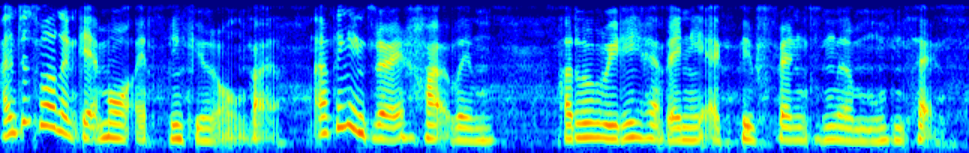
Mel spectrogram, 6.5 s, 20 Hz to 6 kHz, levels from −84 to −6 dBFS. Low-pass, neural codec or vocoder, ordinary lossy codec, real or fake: 5.4 kHz; autoencoder, 44.1 kHz, a latent of 192 numbers a frame, MeloTTS; Opus, 32 kbps; fake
